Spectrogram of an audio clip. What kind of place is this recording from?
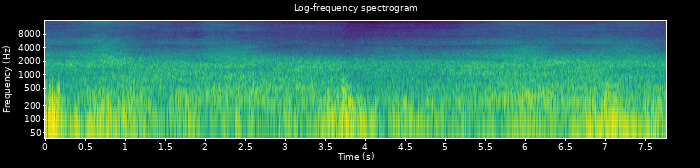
street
